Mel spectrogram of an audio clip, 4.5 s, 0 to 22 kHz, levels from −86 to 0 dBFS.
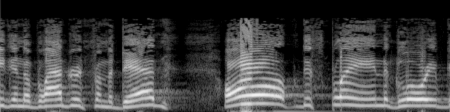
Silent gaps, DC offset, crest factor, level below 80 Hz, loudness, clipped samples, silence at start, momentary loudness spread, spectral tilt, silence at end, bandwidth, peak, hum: none; under 0.1%; 12 dB; -48 dBFS; -12 LUFS; under 0.1%; 0 s; 16 LU; -4 dB/octave; 0 s; 11.5 kHz; 0 dBFS; none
